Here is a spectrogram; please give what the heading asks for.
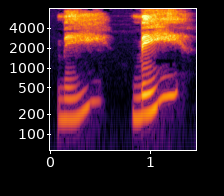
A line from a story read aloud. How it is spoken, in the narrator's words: she gasped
